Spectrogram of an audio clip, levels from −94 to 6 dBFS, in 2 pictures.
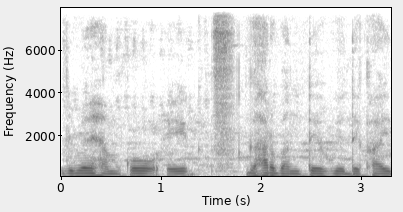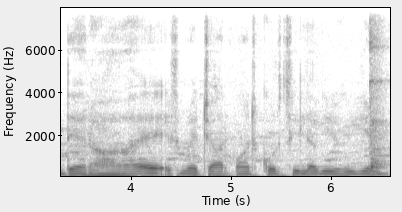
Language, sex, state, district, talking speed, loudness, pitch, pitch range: Hindi, male, Chhattisgarh, Balrampur, 165 wpm, -41 LUFS, 110 Hz, 105-115 Hz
